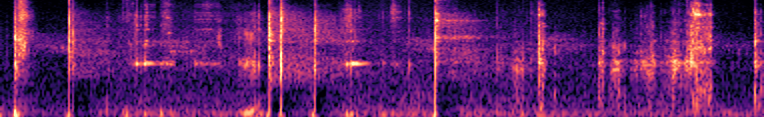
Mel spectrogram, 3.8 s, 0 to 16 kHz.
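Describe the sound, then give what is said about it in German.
A screw cap on a bottle of 2020 Riesling Spätlese halbtrocken wine is twisted open, producing a quick series of sharp metallic clicks and crackles as the seal breaks, with no talking. “Und heute klingt das wie wenn man eine Flasche Mineralwasser öffnet. Nun, nur die Kohlensäure fehlt.”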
